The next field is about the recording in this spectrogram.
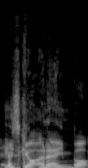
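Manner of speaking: normal talking voice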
